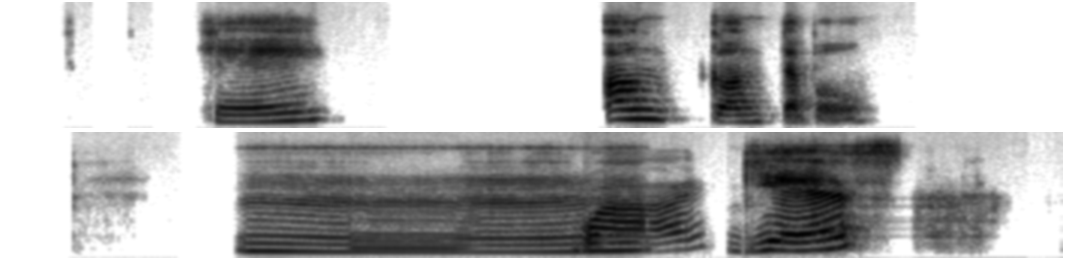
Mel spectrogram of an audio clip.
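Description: A woman speaks with animation through an online call.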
